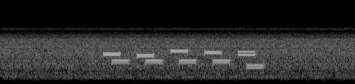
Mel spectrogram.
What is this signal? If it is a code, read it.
Multi-frequency trunk signalling (R2, with the far end's replies), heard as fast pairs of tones, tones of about 170 ms, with phone line noise. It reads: 31065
